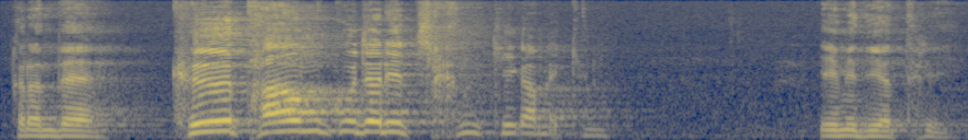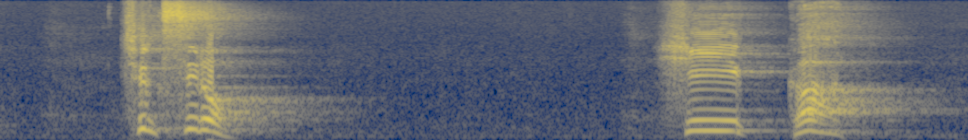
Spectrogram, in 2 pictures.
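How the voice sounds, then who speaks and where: A man's voice: sits high, very animated, extremely slow, pauses often. Emphatic preaching man in a reverberant church. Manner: emphatic preaching, repeating phrases, swinging loud and soft. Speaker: pastor. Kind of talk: sermon. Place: church sanctuary.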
